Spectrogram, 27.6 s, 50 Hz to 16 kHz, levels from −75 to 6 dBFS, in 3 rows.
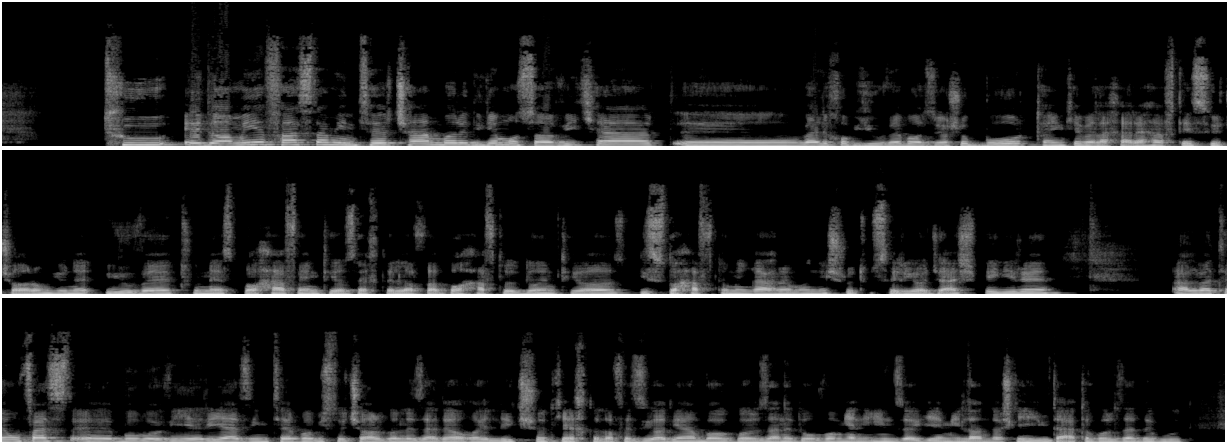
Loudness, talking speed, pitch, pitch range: -22 LUFS, 155 wpm, 165 Hz, 150-185 Hz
